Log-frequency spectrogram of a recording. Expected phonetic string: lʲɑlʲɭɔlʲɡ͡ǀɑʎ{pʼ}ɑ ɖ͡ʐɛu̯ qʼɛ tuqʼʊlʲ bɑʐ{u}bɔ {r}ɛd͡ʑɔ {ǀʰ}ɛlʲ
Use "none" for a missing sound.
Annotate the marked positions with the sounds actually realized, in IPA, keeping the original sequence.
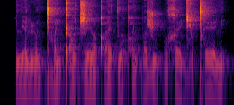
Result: kʼ, u, χ, ǀʰ

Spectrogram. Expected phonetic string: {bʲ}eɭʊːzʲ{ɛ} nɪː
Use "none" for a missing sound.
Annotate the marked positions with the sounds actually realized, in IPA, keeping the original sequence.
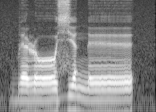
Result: b, ɛ

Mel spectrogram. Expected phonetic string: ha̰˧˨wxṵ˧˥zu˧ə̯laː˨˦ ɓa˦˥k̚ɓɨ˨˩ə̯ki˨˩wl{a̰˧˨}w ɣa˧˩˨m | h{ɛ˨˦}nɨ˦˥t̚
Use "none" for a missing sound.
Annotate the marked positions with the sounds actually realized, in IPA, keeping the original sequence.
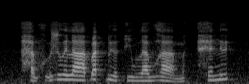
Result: a˨˦, ɛ˨˦

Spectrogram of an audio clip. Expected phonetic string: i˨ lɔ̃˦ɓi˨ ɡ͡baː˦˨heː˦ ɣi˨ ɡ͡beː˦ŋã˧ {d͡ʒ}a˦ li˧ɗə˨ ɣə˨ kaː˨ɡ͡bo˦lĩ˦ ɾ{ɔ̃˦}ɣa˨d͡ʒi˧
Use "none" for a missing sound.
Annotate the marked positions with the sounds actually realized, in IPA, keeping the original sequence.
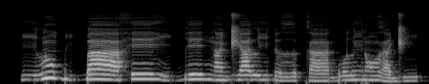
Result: d͡ʒ, ɔ̃˦

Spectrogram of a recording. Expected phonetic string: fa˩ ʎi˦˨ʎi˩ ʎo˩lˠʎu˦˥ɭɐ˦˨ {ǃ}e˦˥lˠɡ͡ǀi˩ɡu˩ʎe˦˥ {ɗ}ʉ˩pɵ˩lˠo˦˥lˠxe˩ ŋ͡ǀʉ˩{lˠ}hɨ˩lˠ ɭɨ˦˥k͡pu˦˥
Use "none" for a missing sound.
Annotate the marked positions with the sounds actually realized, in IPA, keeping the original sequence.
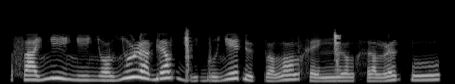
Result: ɡ, ɗ, lˠ

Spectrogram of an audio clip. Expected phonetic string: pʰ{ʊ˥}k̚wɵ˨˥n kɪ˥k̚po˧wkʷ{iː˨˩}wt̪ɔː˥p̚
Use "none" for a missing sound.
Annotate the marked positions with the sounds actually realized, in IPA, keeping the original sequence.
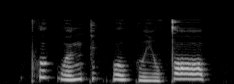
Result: ʊ˥, iː˨˩

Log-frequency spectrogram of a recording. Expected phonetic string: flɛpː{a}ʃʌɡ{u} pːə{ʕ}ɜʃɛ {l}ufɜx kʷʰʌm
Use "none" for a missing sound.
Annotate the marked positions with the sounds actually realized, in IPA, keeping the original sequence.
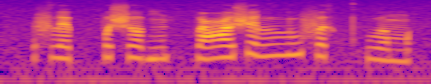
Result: ʌ, ũ, ʕ, lː

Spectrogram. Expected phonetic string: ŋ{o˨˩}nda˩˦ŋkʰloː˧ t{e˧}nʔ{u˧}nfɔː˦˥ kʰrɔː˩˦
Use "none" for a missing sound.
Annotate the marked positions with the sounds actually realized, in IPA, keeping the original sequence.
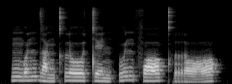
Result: o˦˥, e˨˩, u˥˩

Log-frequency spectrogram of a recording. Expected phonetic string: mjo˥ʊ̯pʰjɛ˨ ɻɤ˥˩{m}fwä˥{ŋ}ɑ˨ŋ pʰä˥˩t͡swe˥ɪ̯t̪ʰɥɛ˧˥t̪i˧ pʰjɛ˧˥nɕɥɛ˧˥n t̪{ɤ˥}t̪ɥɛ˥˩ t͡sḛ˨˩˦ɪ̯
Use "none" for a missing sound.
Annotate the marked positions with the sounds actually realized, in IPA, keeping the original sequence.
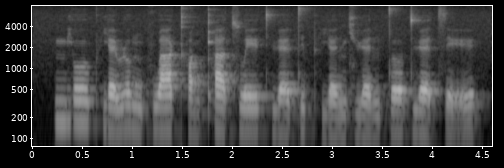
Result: ŋ, kʰ, ɤ˥

